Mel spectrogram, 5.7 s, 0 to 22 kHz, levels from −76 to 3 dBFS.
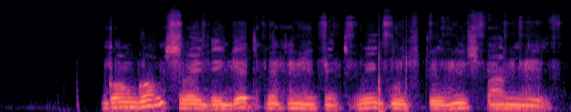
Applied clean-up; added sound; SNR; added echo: neural mask model RNNoise.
